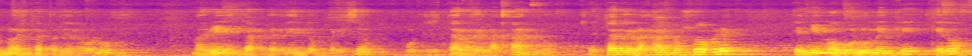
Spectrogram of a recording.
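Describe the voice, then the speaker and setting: A man's voice: mid-range voice, warm tone. A man lecturing a class, questioning his students rhetorically and checking in with frequent "right?" tags. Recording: echoey classroom recorded from far off.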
